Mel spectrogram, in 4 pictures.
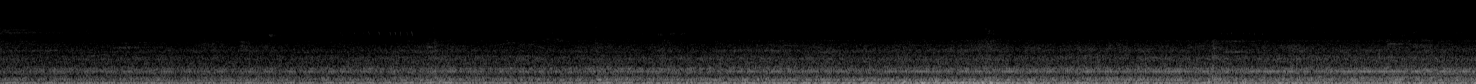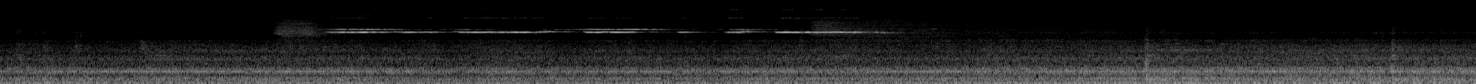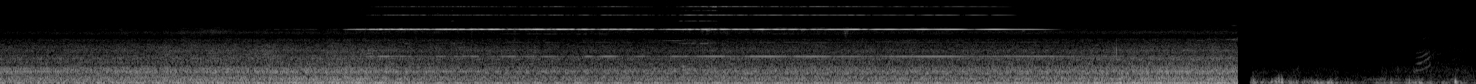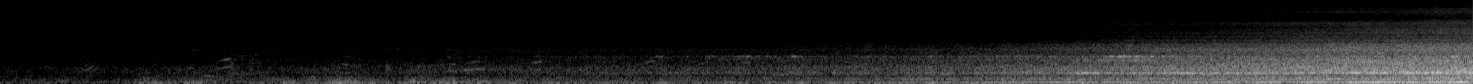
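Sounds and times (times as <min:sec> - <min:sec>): freight train rumbling past: 0:00.0 - 0:41.9, 0:45.6 - 0:59.0
train wheels squealing: 0:17.4 - 0:25.0, 0:32.8 - 0:40.7, 0:53.6 - 0:59.0.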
